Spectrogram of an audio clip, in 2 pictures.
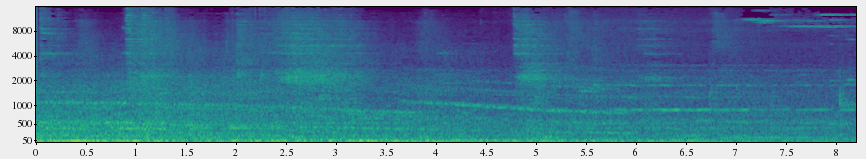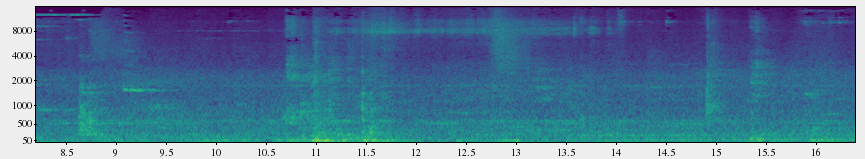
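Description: Footsteps tap on a hard floor and stairs.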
